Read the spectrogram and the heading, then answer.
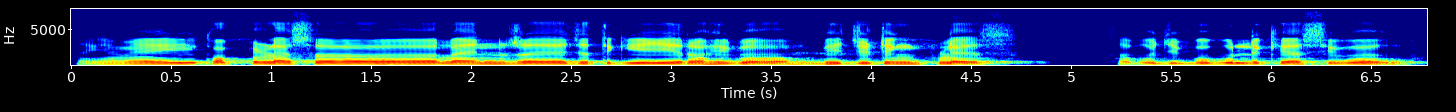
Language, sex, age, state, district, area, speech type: Odia, male, 18-30, Odisha, Jagatsinghpur, rural, spontaneous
